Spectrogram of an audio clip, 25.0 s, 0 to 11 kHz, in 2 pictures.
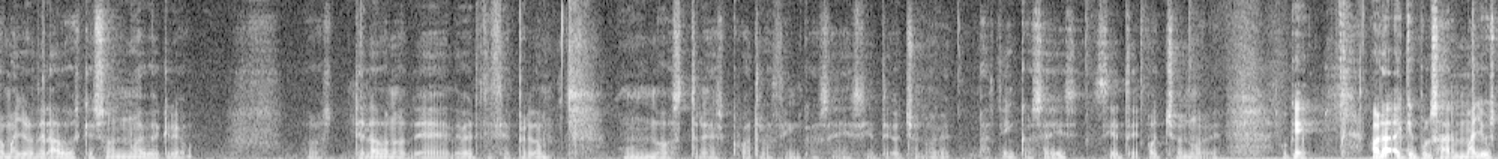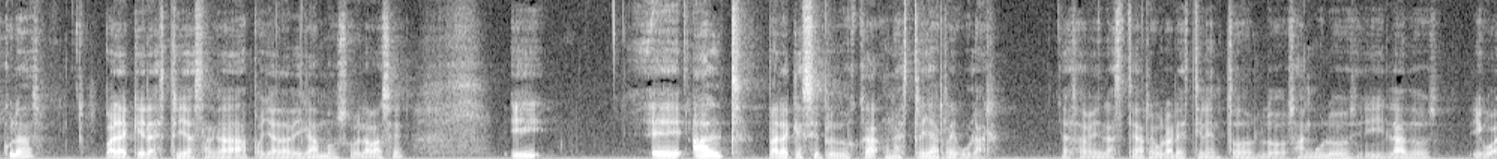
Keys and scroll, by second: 8.0 Up, 9.1 Up.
